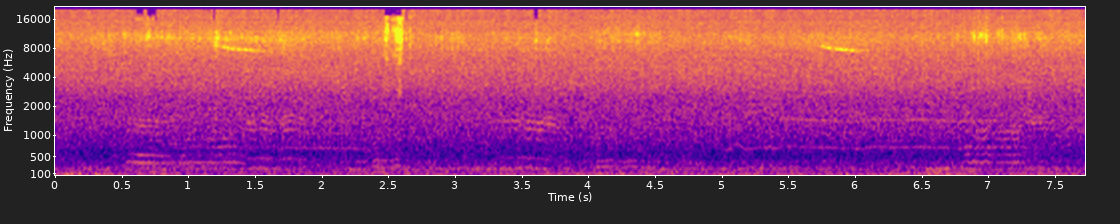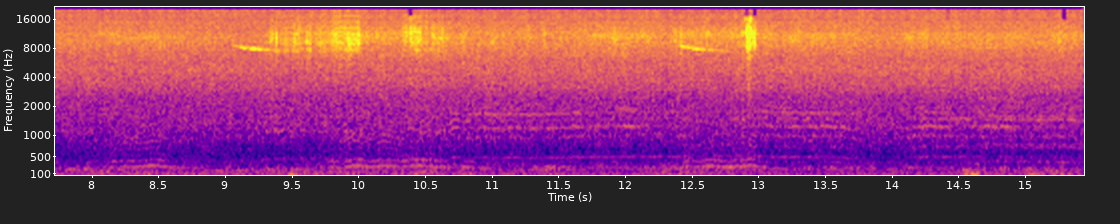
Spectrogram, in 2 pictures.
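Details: Bees feeding on oregano flowers on a summer day, perhaps with a bumblebee among them. Steady, layered droning hum with wavering tones that rise and fall as individual insects pass. A soft breeze and a few faint high chirps sit in the background.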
